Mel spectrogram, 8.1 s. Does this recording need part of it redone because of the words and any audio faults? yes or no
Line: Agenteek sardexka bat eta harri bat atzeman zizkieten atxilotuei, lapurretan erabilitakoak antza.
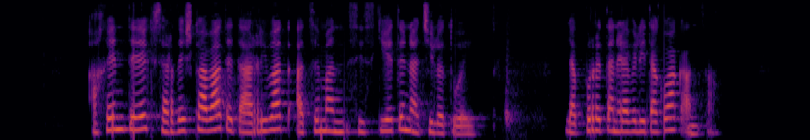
yes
